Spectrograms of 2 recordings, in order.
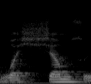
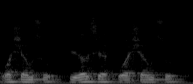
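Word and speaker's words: والشمس: to washamsu, you say, you jump from the al, you don't pronounce the lam, you go washamsu, okay? You don't say washamsu, you stay a little bit, you press a little bit the sound, wash, okay, and then you go forward.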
